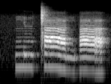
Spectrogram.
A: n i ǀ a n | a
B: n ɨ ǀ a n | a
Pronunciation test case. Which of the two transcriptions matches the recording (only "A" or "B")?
B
